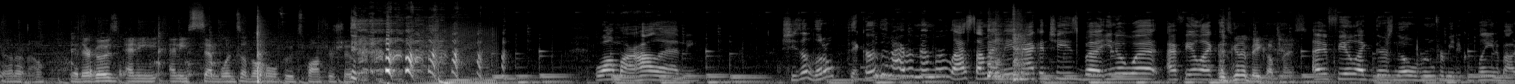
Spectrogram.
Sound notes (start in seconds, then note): 3.5 laughs; 9.7 pots clanging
